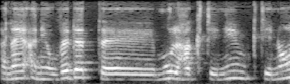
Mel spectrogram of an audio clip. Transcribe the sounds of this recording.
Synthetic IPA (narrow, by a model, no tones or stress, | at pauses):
aniʔanioved̪et̪mulɦakt̪inimkt̪ino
